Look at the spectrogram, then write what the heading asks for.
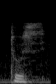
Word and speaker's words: tous: tout au masculin pluriel le s final s'entend à l'oral on dit tous tous lorsqu'il vient devant le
